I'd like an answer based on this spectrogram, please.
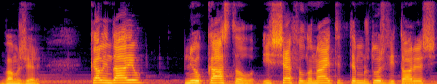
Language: Portuguese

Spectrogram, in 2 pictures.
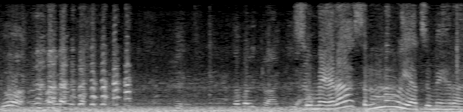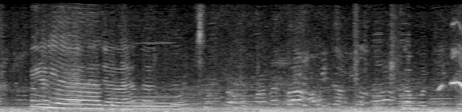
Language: Indonesian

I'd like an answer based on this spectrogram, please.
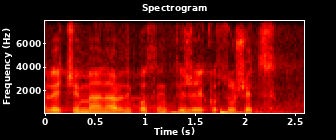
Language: Serbian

